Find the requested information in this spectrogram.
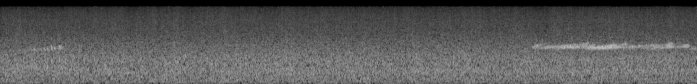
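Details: Frogs by a river in a pristine forest: a short pulsed high trill near the start, then a longer rapid pulsing trill rising over the last two seconds, all above a steady rushing river.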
